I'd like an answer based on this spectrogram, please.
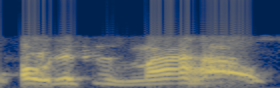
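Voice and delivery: a sneering mock of the boast, rising at the end; mocking the taunt. Scoffing at the rival's claim on the home field, mock sneer. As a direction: scoff at it in disbelief. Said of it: "you're coming into my house and you're saying".

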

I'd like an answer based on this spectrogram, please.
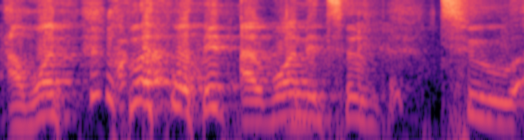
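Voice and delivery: high, loud, laughing restarts. Real, not acted. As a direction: crack up while trying to get the words out. Cracks up while telling the story.

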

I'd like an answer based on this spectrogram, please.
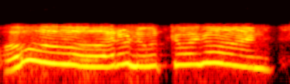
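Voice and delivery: high, whiny, playing dumb and scared; mock clueless whimper. Mocking the girlfriend who pretends not to understand, whiny. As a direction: imitate her fake helplessness. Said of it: "acting like".

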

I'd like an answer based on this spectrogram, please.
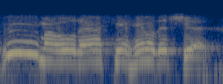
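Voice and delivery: lightly put-on complaining old-gal voice; imitating the neighbor. Neighbor grumbling about the steps to a passer-by, imitated high-pitched complaint. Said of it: "she was just like".

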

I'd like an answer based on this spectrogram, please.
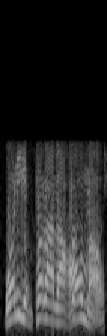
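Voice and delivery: to the sandwich guy, puzzled; puzzled question. Retold or imitated.

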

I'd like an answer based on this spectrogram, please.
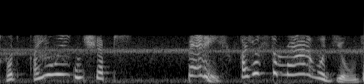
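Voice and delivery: high-pitched, incredulous telling-off; exasperated scolding. Acted. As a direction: squeak upward in disbelief at a friend. Catches Betty eating chips on mission.

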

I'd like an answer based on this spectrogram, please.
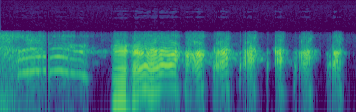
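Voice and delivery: howling laugh at the joke. Real, not acted. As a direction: crack up with a shriek. Big laugh.

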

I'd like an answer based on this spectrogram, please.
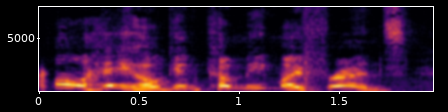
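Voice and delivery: high, slowed-down impression of a pal; imitated cheery introduction; friendly greeting. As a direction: call a friend over in a high voice.

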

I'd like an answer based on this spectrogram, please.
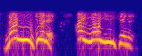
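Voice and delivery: high-pitched mock scolding; imitated insistent mom. Mom rejecting her child's false confession, mock insistent. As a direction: act out a mom cutting off an argument.

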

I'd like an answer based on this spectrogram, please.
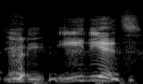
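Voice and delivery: drawn-out, high mocking cry through laughter; mock cartoon insult. Mocking drug users with cartoon insult.

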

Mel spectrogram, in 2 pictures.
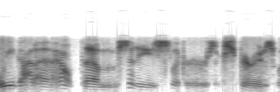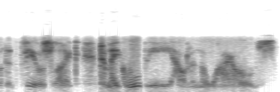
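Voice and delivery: a laconic cowboy who barely bothers speaking; low, whispered laconic cowboy telling the secretary the plan; Gary Cooper drawl. Acted. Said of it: "Gary Cooperish laconism".

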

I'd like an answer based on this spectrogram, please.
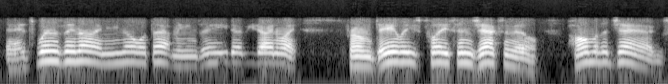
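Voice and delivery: lightly imitating a hyped play-by-play call; Jim Ross. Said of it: "said Jim Ross".

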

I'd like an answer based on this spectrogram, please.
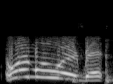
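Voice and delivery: very high-pitched irate coach imitation; Coach Sutton. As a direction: cut the player off with a high warning. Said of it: "coach is hot".

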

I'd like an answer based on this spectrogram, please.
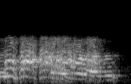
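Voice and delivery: slow, loud laughing whatever; drawn out through laughter; laughing shout. Real, not acted.

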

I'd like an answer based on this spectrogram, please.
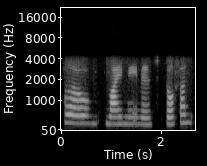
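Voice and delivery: usual speaking voice

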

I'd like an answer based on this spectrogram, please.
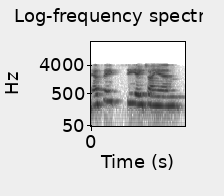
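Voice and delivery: letters S H C H I N said one by one; spelling it out. Shown as a demonstration.

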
